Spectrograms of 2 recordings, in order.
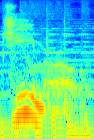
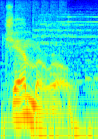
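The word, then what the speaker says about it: Gemerl: to draw more portraits you may notice how i'm pronouncing their names right emerald and g-mural this surprisingly is the correct way each is pronounced as the japanese names emeru and jimaru seem to line up though if you pronounce them like emerol or gemmarole i won't tell anybody as one is built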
